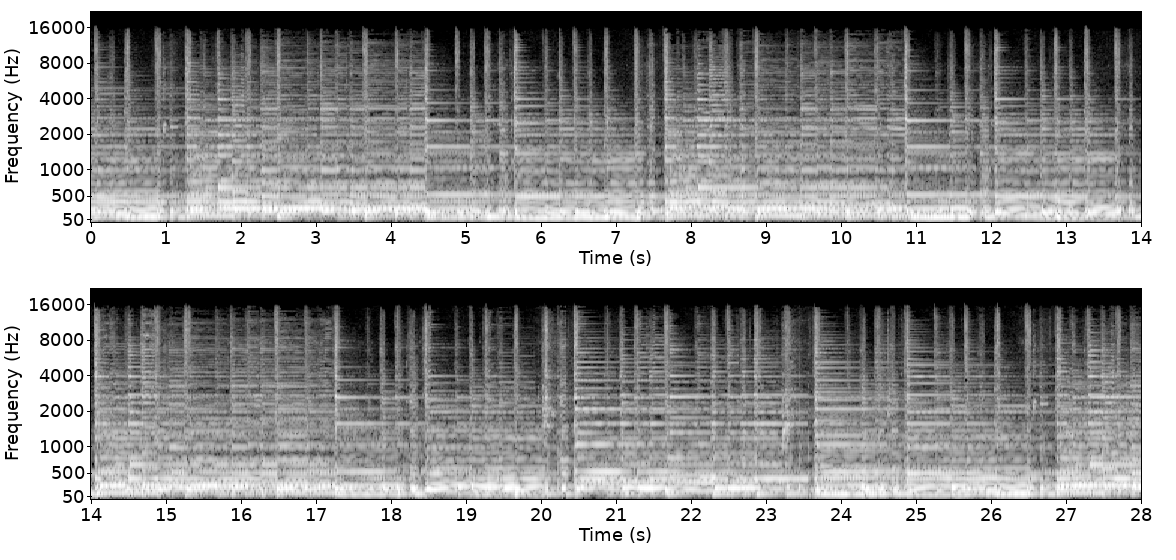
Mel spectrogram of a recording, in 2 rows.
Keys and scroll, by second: 27.3 ctrl+j.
